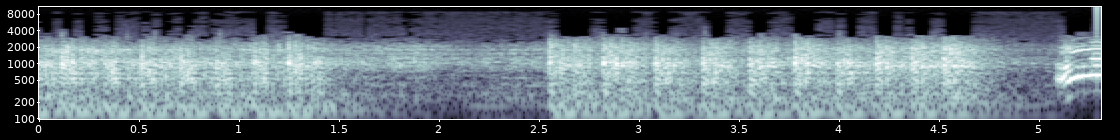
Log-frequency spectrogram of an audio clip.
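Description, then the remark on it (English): Police officers pound heavily and rapidly on a locked door, a dense run of thudding blows that pauses briefly and then resumes just as hard and loud, with no voices. “Police officers, open up. All right, come on, open up.”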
